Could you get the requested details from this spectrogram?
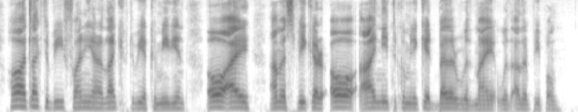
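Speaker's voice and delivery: ordinary talk, nothing marked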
